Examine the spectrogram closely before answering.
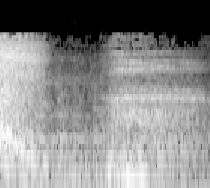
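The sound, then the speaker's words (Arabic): A deep breath drawn by an ailing man during a doctor's chest examination: a strong airy rush at the start that fades within half a second, followed by a softer, breathy exhale. “خذ نفسا عميقا يا مولاي.”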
